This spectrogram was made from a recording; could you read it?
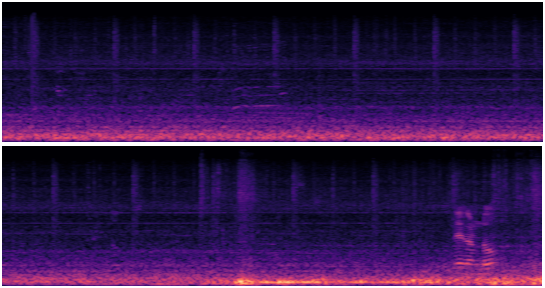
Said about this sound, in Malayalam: ലാൻഡായി വന്നുകൊണ്ടിരിക്കുന്നുണ്ട് ഫ്ലൈറ്റ്.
